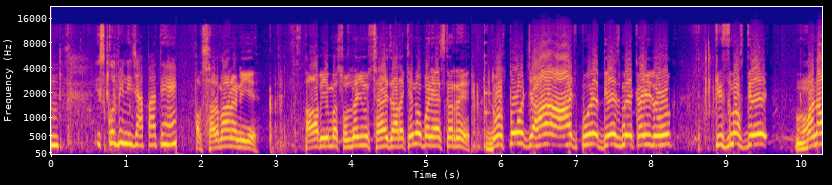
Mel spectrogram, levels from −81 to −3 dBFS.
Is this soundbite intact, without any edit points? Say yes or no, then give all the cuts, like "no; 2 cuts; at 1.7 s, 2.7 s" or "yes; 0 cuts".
no; 2 cuts; at 1.8 s, 5.7 s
